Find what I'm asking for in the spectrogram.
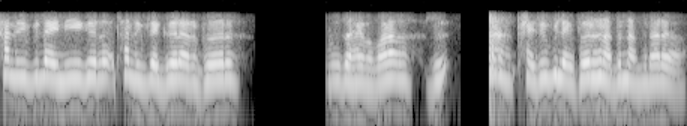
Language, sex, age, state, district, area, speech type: Bodo, female, 30-45, Assam, Baksa, rural, conversation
